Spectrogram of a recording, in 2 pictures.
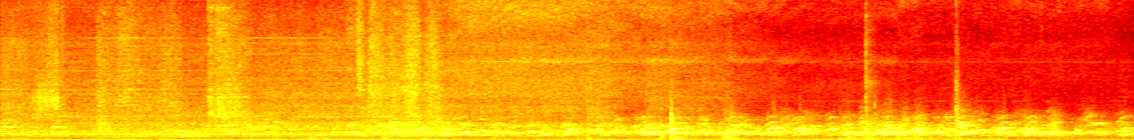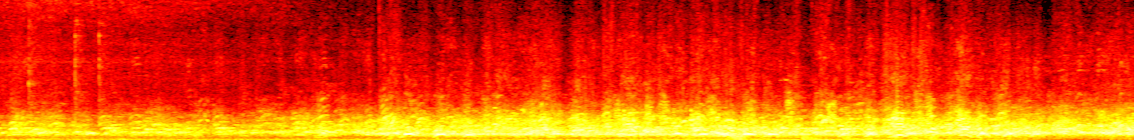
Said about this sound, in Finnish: Koirien haukku pauhaa kiviseiniä vasten.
